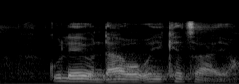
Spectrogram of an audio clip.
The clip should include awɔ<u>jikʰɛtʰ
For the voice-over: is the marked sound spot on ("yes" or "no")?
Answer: no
